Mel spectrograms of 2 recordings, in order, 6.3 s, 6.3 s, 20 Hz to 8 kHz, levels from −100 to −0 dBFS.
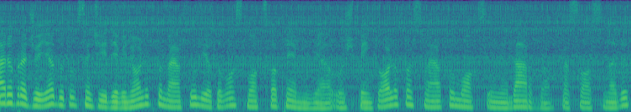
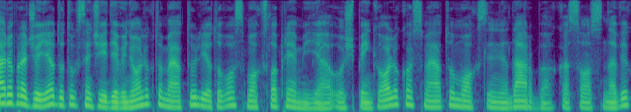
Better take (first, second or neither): second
